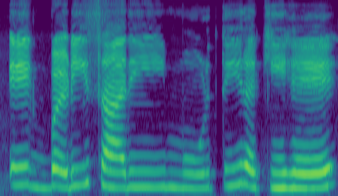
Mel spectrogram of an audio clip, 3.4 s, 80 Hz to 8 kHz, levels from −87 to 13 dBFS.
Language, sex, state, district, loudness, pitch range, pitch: Hindi, female, Madhya Pradesh, Bhopal, -15 LUFS, 220-250 Hz, 230 Hz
